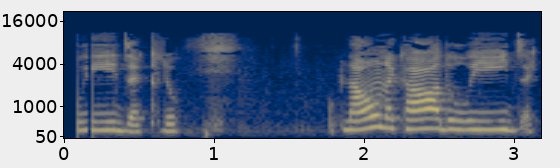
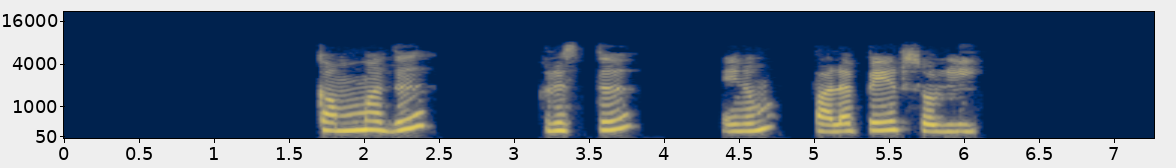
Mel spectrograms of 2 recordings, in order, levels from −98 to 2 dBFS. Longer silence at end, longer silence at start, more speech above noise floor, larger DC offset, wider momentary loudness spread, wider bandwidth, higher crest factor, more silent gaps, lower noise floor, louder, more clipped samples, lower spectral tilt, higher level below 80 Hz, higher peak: second, 0.05 s vs 1.2 s; second, 0.1 s vs 1.7 s; second, 35 dB vs over 75 dB; neither; first, 15 LU vs 11 LU; first, 11.5 kHz vs 7.6 kHz; about the same, 18 dB vs 16 dB; second, none vs 2.51-3.15 s, 3.99-4.36 s, 4.82-4.98 s; second, -63 dBFS vs under -90 dBFS; second, -28 LUFS vs -17 LUFS; neither; about the same, -2 dB/octave vs -3 dB/octave; second, -72 dBFS vs -64 dBFS; second, -12 dBFS vs -2 dBFS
